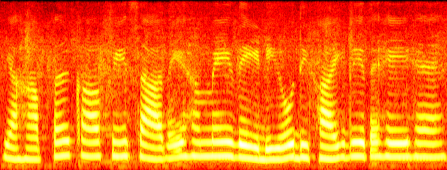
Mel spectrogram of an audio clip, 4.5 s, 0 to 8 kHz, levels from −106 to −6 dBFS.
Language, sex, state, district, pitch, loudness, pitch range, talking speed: Hindi, female, Maharashtra, Gondia, 235 Hz, -15 LUFS, 210-245 Hz, 135 wpm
